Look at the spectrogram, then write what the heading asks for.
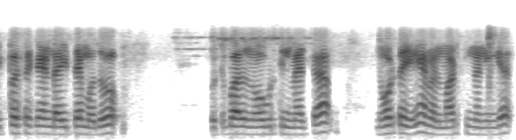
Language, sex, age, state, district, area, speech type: Kannada, male, 18-30, Karnataka, Mandya, rural, conversation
